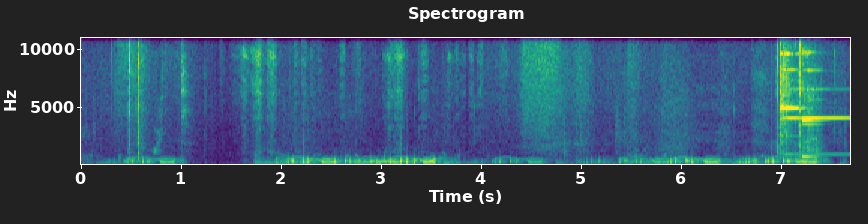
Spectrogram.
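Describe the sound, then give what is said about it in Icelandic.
Pigeons in a town square cooing in soft, repeated rolling phrases, steady with a brief pause near the start, and a faint metallic ring near the end. “Dúfur, hárétt sem vakka um á torginu, dúfurnar voru það vel gert.”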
